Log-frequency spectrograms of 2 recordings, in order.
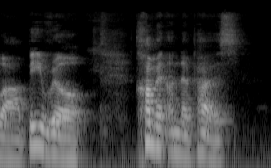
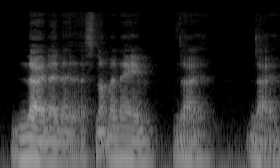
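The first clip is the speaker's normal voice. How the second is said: muttered denial; 6 semitones lower, 8 dB quieter than usual. Retold or imitated. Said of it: "you're like".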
